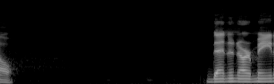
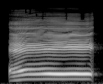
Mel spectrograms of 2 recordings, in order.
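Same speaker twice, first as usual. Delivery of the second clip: loud, higher cheer; hyped shout; 9 semitones higher, 14 dB louder, much slower than usual. Real, not acted. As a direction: yell it like a fan at ringside. Hyped as match starts.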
